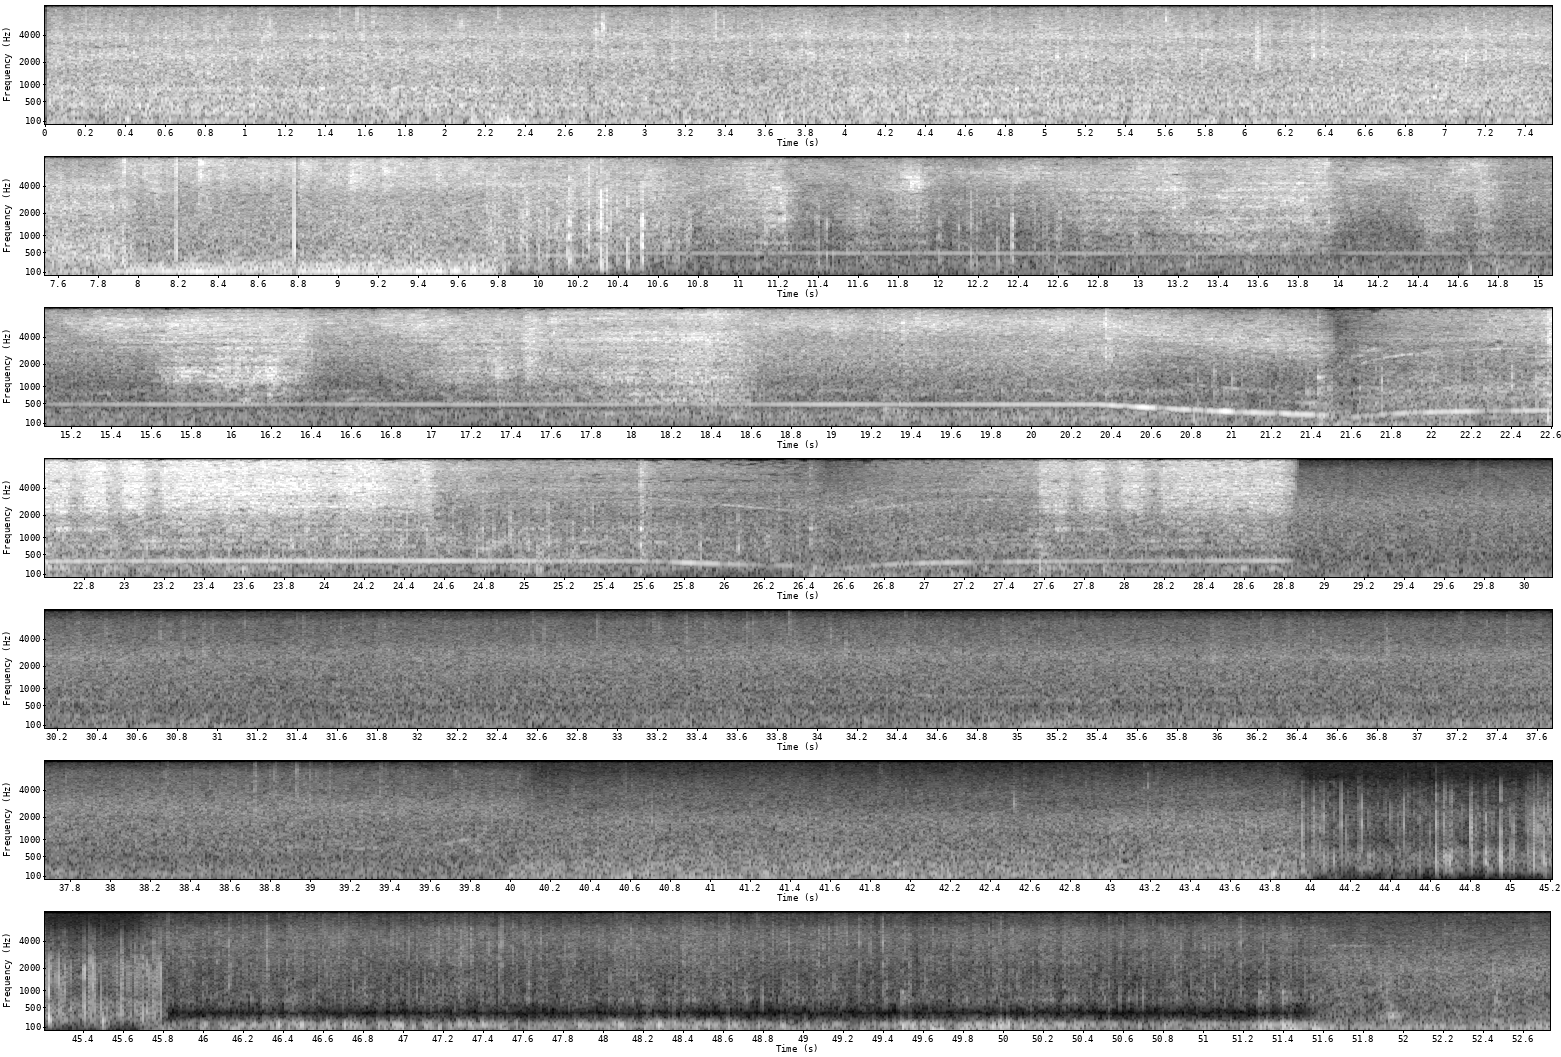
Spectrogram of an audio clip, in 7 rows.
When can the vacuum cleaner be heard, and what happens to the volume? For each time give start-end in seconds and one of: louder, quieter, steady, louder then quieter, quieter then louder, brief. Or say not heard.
8.8-28.9 louder then quieter.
